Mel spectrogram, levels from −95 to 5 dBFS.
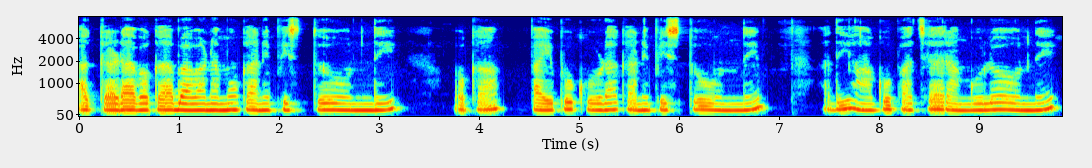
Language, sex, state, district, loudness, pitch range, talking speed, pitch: Telugu, female, Telangana, Mahabubabad, -16 LUFS, 190-215 Hz, 85 wpm, 195 Hz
